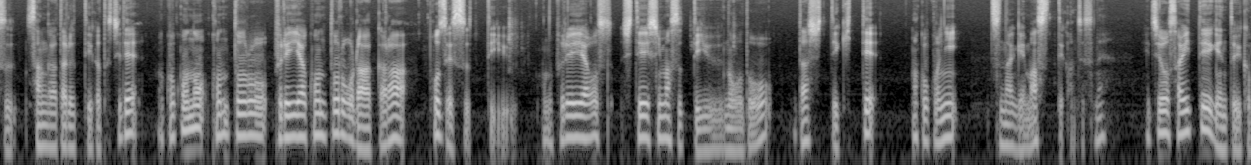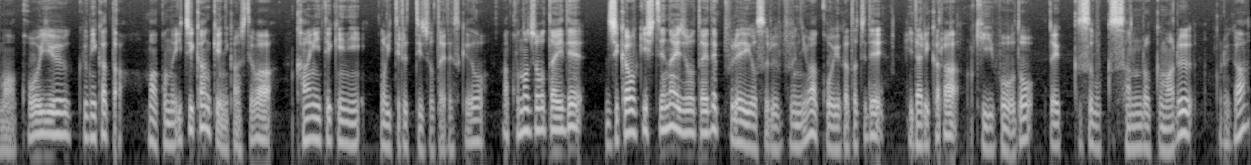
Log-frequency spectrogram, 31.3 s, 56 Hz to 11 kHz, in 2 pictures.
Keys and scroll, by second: 6.4-7.1 typing, 25.9-27.7 typing.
